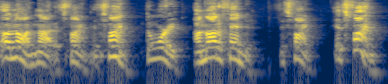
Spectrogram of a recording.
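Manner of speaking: high, loud mock reassurance; protesting too much. Acts out insisting he's not offended.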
